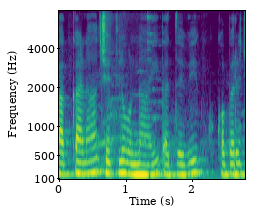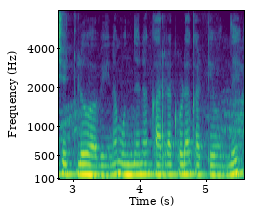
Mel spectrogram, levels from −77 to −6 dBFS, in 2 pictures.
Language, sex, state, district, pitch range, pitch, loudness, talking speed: Telugu, female, Andhra Pradesh, Manyam, 175-190 Hz, 180 Hz, -15 LUFS, 140 wpm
